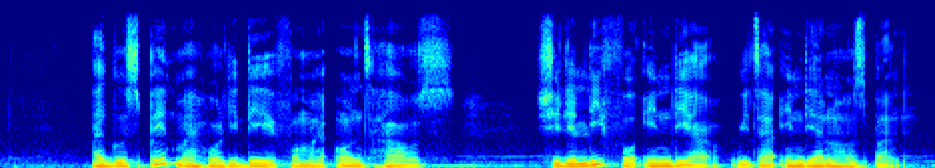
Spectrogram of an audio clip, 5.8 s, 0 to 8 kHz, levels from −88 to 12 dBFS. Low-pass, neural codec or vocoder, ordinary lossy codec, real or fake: 7.2 kHz; none; none; real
